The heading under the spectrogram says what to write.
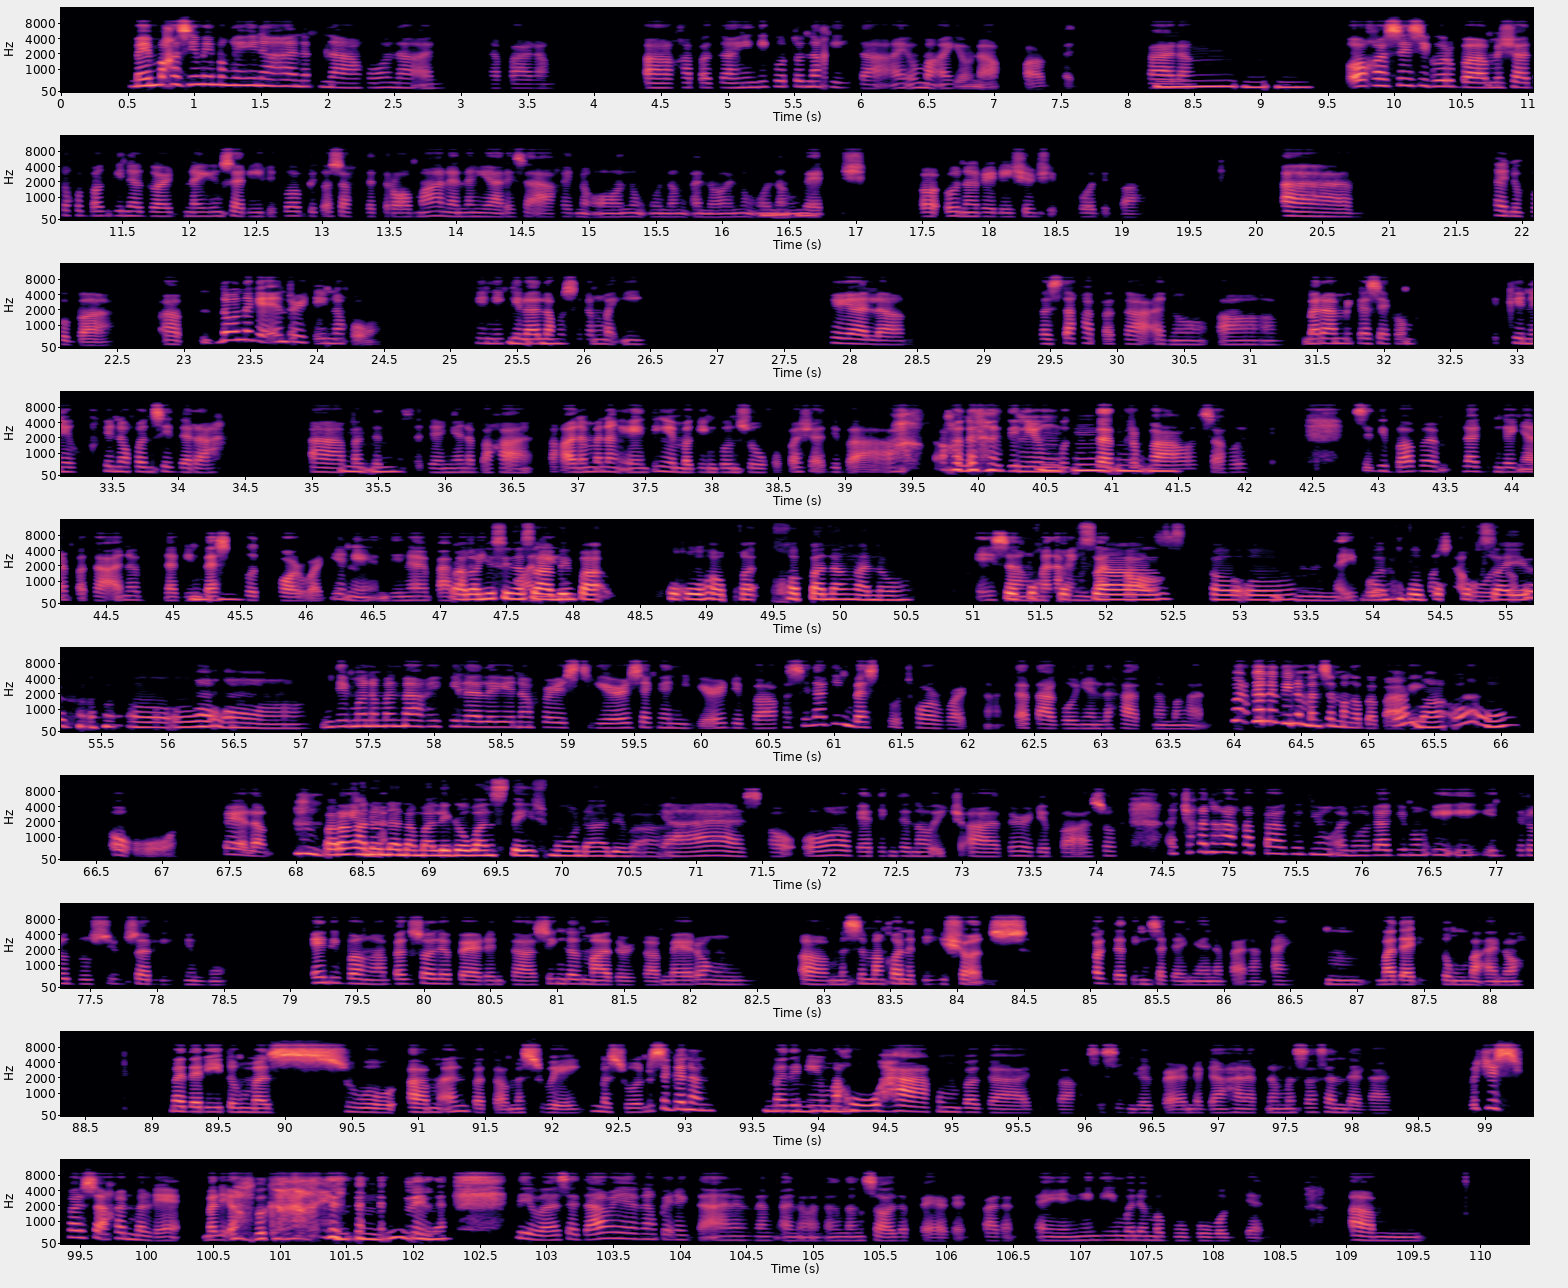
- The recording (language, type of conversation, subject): Filipino, podcast, Ano ang nag-udyok sa iyo na baguhin ang pananaw mo tungkol sa pagkabigo?
- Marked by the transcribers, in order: in English: "because of the trauma"; chuckle; laughing while speaking: "ako na lang din"; in English: "best foot forward"; laughing while speaking: "sa'yo"; in English: "best foot forward"; throat clearing; "Yes" said as "Yas"; in English: "getting to know each other"; gasp; in English: "connotations"; in English: "which is"; laughing while speaking: "pagkakakilala nila"; in English: "solo parent"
